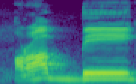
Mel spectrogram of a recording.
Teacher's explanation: را موٹا پڑھا جائے گا اور با کو ہم ایک الف کے برابر کھینچ کر پڑھیں گے کیونکہ یا ساکن آ رہا ہے، زیر سے یا ساکن سے پہلے زیر آ جائے تو ہم وہاں پر ایک الف کے برابر کھینچتے ہیں، یا مدہ بنتا ہے۔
